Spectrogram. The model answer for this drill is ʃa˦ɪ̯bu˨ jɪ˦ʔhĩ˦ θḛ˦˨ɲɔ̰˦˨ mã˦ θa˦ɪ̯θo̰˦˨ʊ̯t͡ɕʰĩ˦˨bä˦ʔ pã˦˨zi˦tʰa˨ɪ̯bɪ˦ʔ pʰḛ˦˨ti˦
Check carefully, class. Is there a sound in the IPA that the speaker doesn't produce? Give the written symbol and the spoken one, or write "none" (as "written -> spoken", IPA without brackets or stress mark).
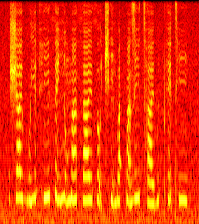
t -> tʰ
